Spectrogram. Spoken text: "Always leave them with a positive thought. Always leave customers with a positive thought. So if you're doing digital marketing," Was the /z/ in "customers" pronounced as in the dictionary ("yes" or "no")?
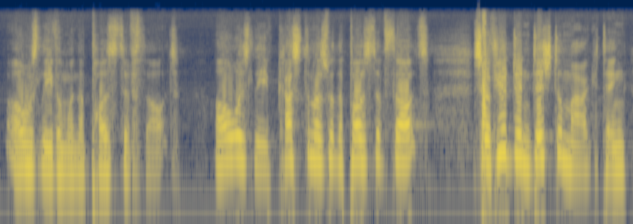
yes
